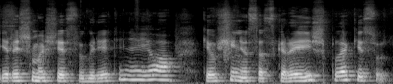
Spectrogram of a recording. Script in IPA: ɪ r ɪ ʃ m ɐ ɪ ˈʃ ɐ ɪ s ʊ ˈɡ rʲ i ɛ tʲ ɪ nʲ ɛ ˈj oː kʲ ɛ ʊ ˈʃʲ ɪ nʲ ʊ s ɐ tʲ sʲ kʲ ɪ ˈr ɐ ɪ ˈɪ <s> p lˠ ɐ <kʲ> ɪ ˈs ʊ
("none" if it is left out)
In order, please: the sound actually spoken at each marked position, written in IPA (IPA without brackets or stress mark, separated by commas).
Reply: ʃ, kʲ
